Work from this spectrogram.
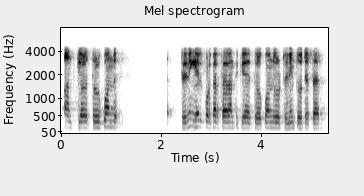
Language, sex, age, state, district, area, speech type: Kannada, male, 30-45, Karnataka, Belgaum, rural, conversation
